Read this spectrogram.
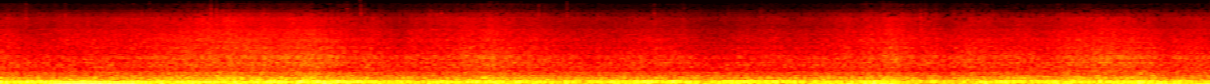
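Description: A spacecraft's engines hum deeply and steadily as it hovers.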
